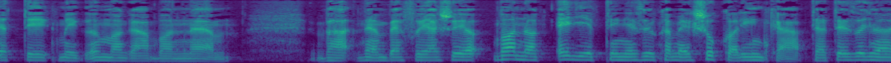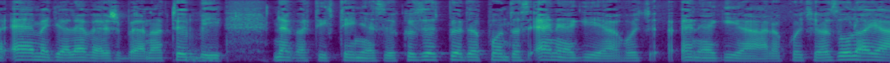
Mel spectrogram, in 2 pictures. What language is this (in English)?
Hungarian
